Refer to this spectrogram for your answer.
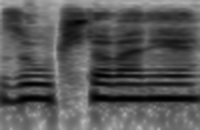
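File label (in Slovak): "zúčtovanie", Slovak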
